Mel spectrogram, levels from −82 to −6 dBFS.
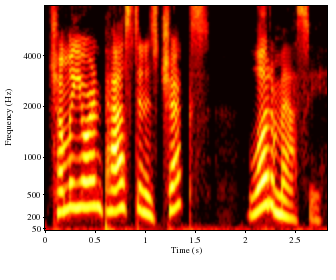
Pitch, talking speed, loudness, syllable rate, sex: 280 Hz, 170 wpm, -18 LUFS, 5.1 syllables/s, female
